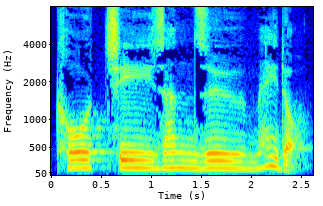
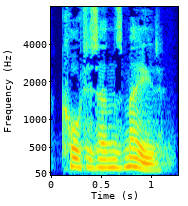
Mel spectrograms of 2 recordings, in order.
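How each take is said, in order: First: Put-on slow, puzzled Japanese-accented echo; Japanese-accented English, vowels added at word ends. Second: Said in the usual way. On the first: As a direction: sound out the foreign words slowly in a Japanese accent. Baffled foreigner echoes English phrase.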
